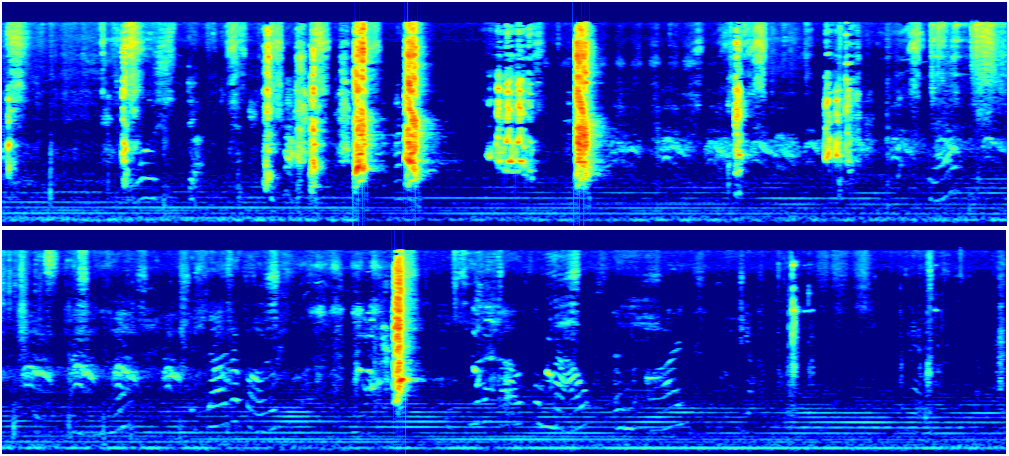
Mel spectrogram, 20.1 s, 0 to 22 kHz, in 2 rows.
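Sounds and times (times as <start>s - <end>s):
puppy barking: 2.6s - 6.2s, 8.2s - 8.6s, 13.6s - 15.0s.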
